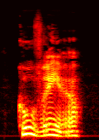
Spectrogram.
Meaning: third-person singular future of couvrir
- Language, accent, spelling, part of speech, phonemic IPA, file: French, Canada, couvrira, verb, /ku.vʁi.ʁa/, LL-Q150 (fra)-couvrira.wav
